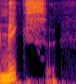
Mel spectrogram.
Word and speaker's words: Mx: Je, je, je, ne connaissais pas l'expression mix, qui se prononce mix, mais qui s'écrit MX.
